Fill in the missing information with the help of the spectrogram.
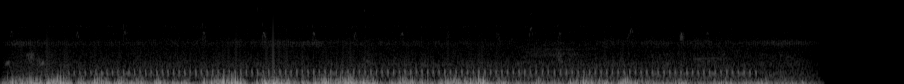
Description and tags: Frog croaking in the beach of Jericoacoara, Ceará, Brazil.
Beach, Brazil, Croaking, Frog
